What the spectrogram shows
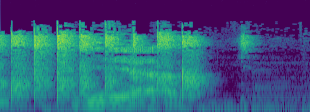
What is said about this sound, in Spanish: ¡Bravo! ¡Fuerte el aplauso!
